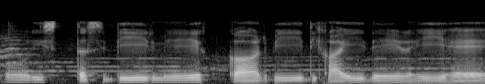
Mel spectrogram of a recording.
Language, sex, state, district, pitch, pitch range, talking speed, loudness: Hindi, male, Uttar Pradesh, Saharanpur, 100 Hz, 95-105 Hz, 135 wpm, -20 LUFS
